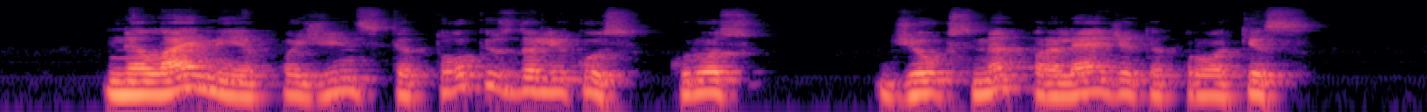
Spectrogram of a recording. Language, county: Lithuanian, Šiauliai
